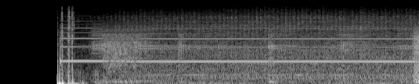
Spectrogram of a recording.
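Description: A loud click about half a second in, then a steady high-pitched tone held over hiss and low crackle until it cuts off near the end.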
